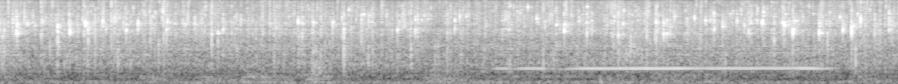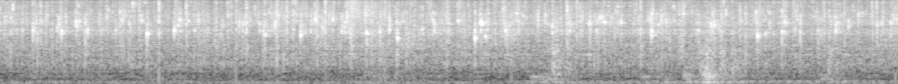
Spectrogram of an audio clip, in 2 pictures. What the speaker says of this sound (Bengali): লোটে মাছের বড়াগুলো আমি ছেড়ে দেবো।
